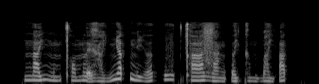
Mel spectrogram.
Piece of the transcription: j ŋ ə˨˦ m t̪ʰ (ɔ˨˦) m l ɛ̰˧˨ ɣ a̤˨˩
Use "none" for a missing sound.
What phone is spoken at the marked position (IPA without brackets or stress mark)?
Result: ɔ˨˦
